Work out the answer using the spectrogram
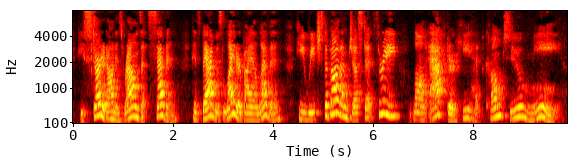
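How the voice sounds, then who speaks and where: A woman reading a picture book aloud like a teacher, with expressive, deliberate storytelling and simple explanations for children. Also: mid-range voice, roomy sound.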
